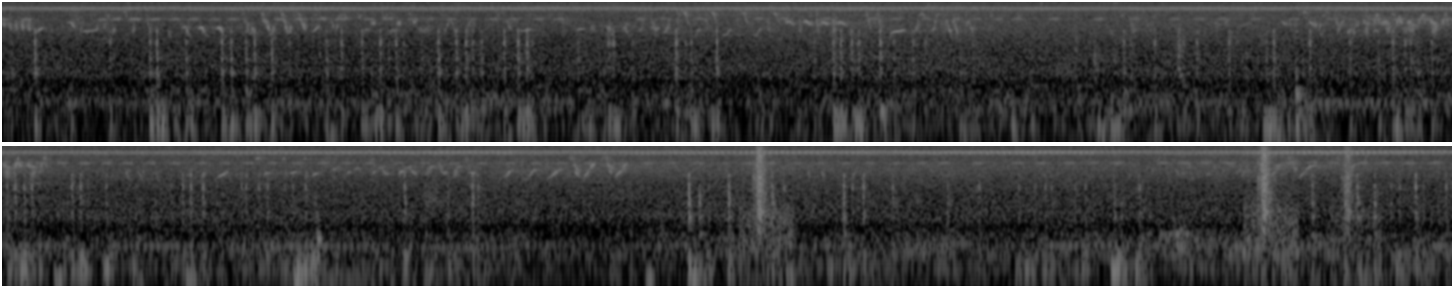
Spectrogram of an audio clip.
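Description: Quiet woodland ambience in late autumn: a faint steady hiss with many short, high chirps through the first half, and two sharp clicks, about two-thirds of the way through and again near the end.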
